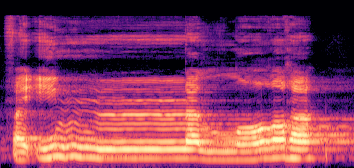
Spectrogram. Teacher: نون مشدد میں غنہ ہوتا ہے تو نون میں غنہ کریں گے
